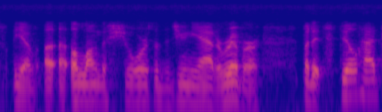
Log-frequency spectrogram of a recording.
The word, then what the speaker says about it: Juniata: Was it the Juanita? Yep, the Juniata. Juniata. I've always pronounced it Juanita. Yep, it is a pronounced J. You do enunciate the J, and so it's the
